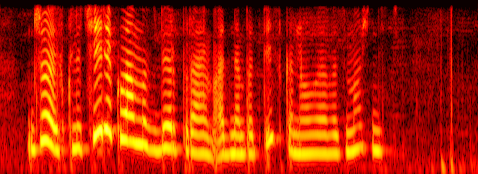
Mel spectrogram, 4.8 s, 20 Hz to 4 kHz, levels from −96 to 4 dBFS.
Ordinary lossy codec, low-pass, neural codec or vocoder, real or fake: none; 3.6 kHz; none; real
